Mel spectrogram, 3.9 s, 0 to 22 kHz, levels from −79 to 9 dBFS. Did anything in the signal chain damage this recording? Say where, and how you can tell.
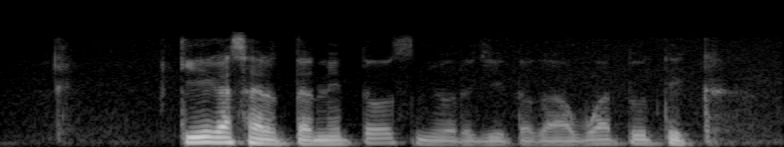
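Yes. The automatic gain control in the call processing reacted after the voice level at the microphone dropped by about 16 dB around 1.5 s, as the talker moved back. From 1.50 s to 3.61 s the automatic gain rising can be heard: the gain climbs about 6 dB over roughly two seconds, and the room noise swells along with the voice. That shared swell points to a gain stage, not the talker.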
